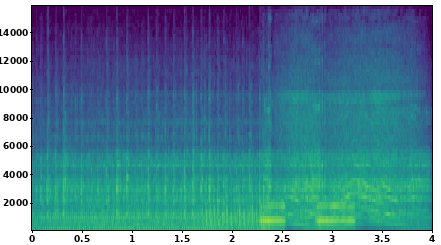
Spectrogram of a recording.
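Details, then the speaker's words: Stihl MS170 chainsaw with 16-inch bar, upgraded with Farmertec parts, after setting idle mixture and idle speed: even steady idle, then quick throttle blips returning cleanly; normal idle. "And now we can adjust the idle speed. This is good enough."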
